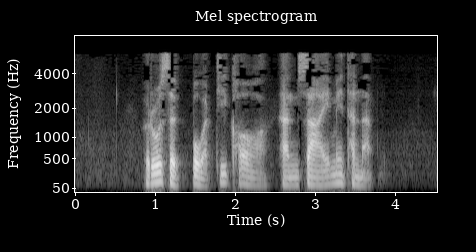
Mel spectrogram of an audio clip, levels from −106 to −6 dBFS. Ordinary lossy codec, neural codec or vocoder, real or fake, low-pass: MP3, 24 kbps; codec, 16 kHz, 0.7 kbps, FocalCodec; fake; 7.2 kHz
